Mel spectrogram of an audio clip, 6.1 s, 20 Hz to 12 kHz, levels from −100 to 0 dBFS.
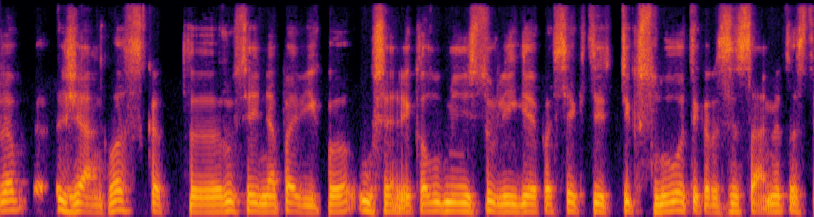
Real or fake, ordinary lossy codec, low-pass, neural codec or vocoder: real; MP3, 96 kbps; 10.8 kHz; none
